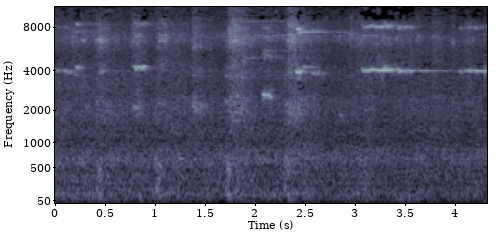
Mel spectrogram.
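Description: Empty flat container wagons of a freight train rolling past, steel wheels running on the rails with scattered knocks over the rail joints. A thin high wheel squeal comes and goes and is held longest near the end.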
